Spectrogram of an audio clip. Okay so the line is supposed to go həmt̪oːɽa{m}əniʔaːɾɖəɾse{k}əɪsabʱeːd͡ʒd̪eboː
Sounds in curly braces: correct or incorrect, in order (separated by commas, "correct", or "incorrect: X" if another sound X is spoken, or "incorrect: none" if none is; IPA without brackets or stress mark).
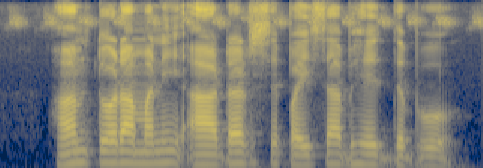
correct, incorrect: p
